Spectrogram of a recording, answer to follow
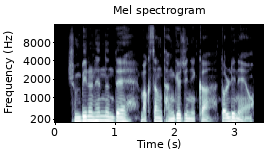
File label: shy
